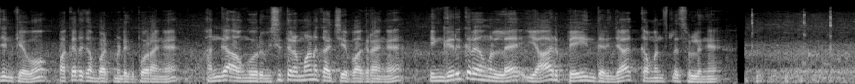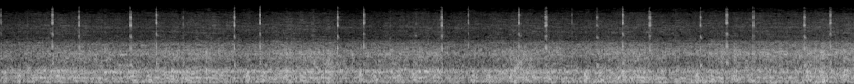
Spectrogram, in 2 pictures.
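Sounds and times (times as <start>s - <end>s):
train carriage rumbling: 0.0s - 17.0s
clock ticking quickly: 7.5s - 17.0s.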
